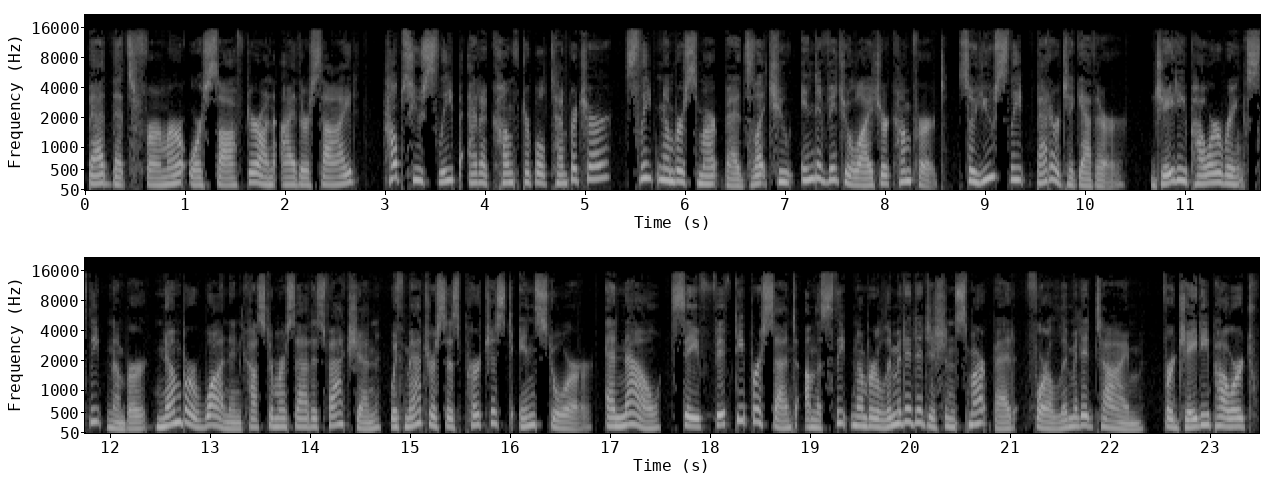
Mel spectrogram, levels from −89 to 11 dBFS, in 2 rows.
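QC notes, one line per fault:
No faults are heard in this speech clip. The room's own background noise sits about 44 dB below the speech.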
